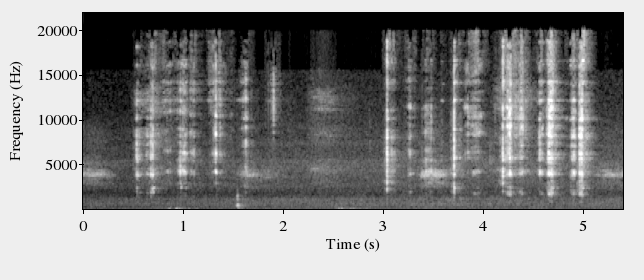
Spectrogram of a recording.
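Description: Scissors snip basil for garlic knots in a kitchen, a string of short, close, crisp cuts in an irregular rhythm with a couple of soft thuds.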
